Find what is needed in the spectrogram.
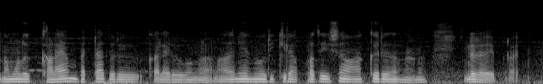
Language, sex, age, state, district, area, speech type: Malayalam, male, 18-30, Kerala, Kottayam, rural, spontaneous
